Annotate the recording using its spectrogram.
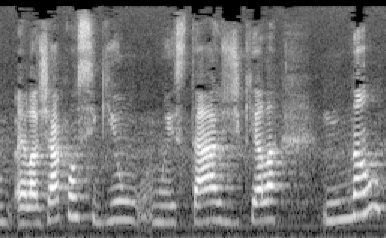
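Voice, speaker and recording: A woman's lively intonation at a fairly slow pace, with light background noise. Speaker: speech-language therapist, expert interviewee. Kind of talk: expert interview answer on the street-report segment. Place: office. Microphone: handheld.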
